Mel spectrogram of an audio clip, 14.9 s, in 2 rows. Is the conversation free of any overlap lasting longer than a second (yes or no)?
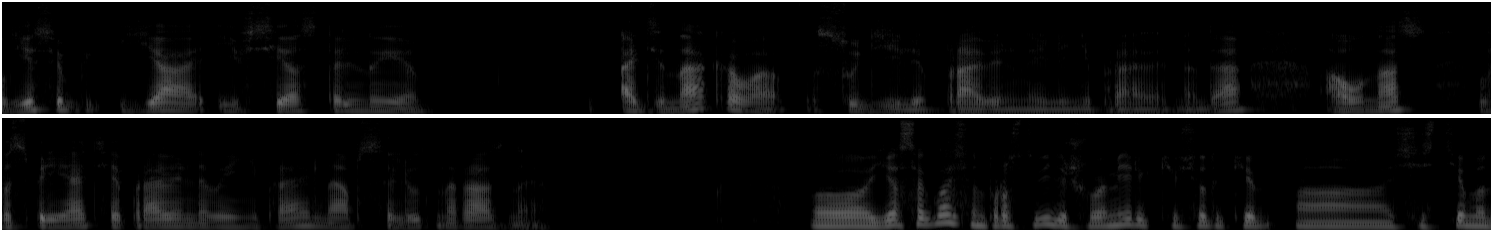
yes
